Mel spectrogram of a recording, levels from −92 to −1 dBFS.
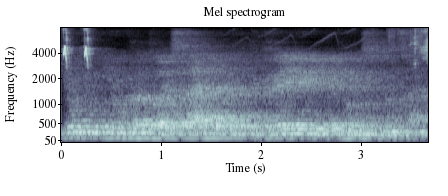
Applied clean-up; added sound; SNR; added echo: none; Chirp, tweet; 7 dB; reverberation time 2.2 s.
